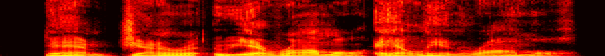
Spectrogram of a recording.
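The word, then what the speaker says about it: Rommel: __ ] Nazis damn gener yeah raml alien raml not spelled like ramul r o m m l yeah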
